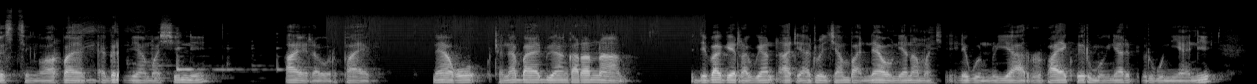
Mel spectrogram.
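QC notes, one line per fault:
0.56–0.65 s, 7.70–7.85 s (just before "tiatua olchamba nitayuni ena"), 9.32–9.62 s (just after "tiatua olchamba nitayuni ena") and 11.32–11.46 s, AAC frame loss with concealment: the decoder, likely low-delay AAC-ELD, loses about 50, 80, 190 and 90 ms of audio and patches each gap from the last good spectrum. The result is a smeared, phasey, noisy blur rather than a hard silence or click, which rules out a plain dropout. The later three are broken patches spread over 100 to 260 ms, with no single hole longer than about 70 ms.
3.26–7.06 s, DECT cordless phone buzz: a thin, rasping buzz sits about 25 dB under the speech. It comes from a nearby DECT handset or base whose radio bursts, repeating every 10 ms, are rectified in the audio circuit, so the buzz has a 100 Hz fundamental stacked with many harmonics. That harsh, edgy timbre sets it apart from smoother mains hum.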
